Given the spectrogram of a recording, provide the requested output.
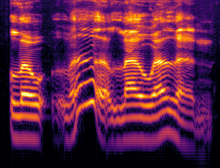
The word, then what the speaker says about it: Llewellyn: Oh, Llewellyn.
